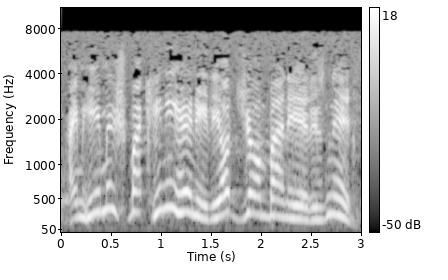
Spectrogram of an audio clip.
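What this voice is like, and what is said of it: Put-on Welsh accent, failed Scottish. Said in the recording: “That's a Welsh accent, is it not? ... I can't do Scottish.”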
